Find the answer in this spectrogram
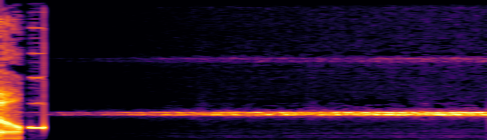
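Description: A single steady high-pitched tone fading in after a moment of silence and slowly growing louder.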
